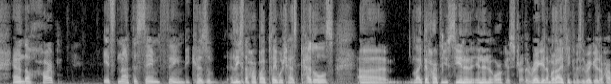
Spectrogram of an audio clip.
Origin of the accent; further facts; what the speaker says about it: Arizona, United States; moved away as an adult; now in New York, United States; Yeah, I'm from Arizona originally in the States. I've basically been moving east constantly. So I grew up in Arizona. I went to school in Arizona, then moved to New York to do a master's degree at Juilliard.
